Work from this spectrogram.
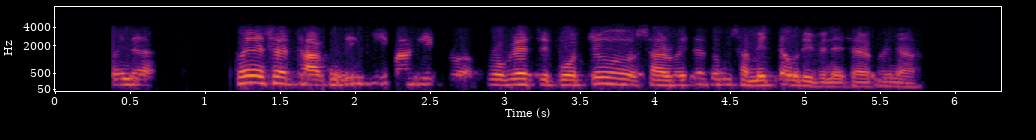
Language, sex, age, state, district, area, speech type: Manipuri, male, 45-60, Manipur, Imphal East, rural, conversation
